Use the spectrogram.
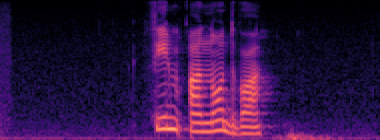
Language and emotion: Russian, neutral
